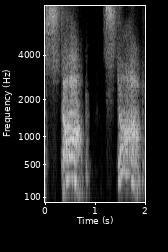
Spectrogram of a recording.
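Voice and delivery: very high-pitched mock yell, no real volume; imitated alarmed cry. Imitates others halting the game.

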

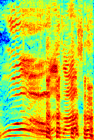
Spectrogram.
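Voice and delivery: high delighted whoa; amazed at the car wash; surprised. Retold or imitated. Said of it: "And I was like".

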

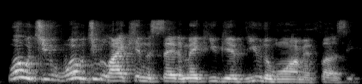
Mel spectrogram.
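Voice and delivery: usual speaking voice

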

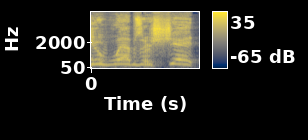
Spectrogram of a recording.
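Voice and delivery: high slow shouted insult; mock shouting. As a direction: yell it, hammy and slow. Joins mock yelling at spider.

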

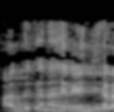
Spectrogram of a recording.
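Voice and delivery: ordinary talk, nothing marked

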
